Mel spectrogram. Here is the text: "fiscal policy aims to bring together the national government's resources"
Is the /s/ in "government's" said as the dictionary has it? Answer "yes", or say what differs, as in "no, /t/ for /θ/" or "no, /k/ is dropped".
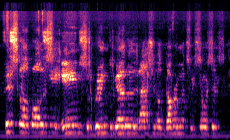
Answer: no, /s/ is dropped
